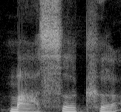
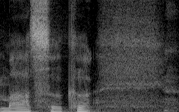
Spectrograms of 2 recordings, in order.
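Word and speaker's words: 马斯克: Masike. Okay, that's quite easy. Masike. 2 characters would have been easier. Masike.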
